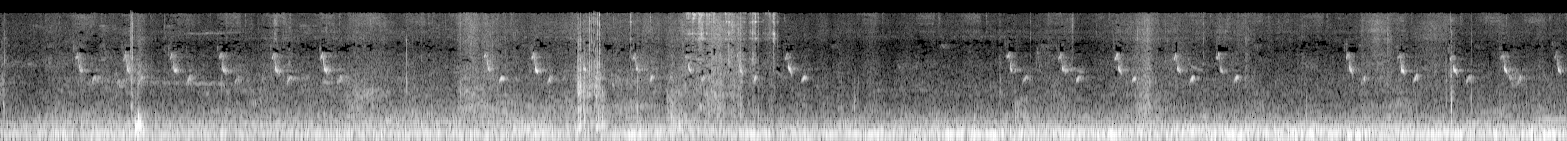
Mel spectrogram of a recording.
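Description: A bird calling again and again, short downward-slurring chirps in quick runs, over a steady low rumble, with a couple of brief knocks.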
